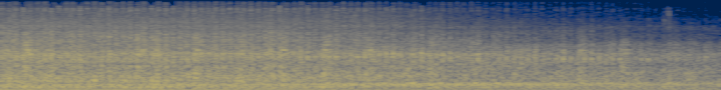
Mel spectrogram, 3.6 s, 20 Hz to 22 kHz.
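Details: 2013 VW Jetta TDI diesel cold start with the hood open: a rough, fairly regular rattle at about 3.5 beats per second under the clatter at cold idle. Owner is listening for dual-mass flywheel trouble, though the car engages, accelerates and shifts smoothly. Source unconfirmed.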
